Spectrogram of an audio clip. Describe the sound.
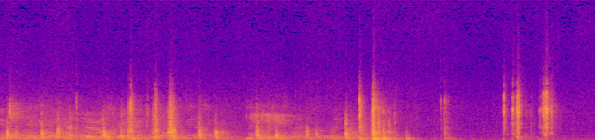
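Muffled voices and shuffling give way to sharp metallic clicks and a rattle as a door lock is turned, followed by a brief pause and a final pair of crisp clicks.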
